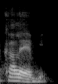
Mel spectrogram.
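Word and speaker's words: כלב: Eh, ele tem três letrinhas aqui que fica na pronúncia fica cale, cale, né? Como se fosse um vezinho no final aqui.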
